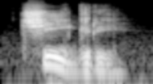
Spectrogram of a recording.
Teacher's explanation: Portuguese, of course, it was the only different one because instead of a T, it sounded like a ch, but that's once again because it's the Brazilian variety.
